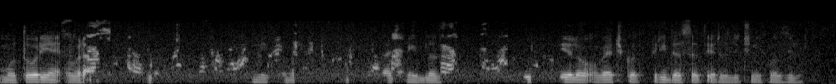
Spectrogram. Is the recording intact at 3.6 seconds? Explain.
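No. From 0.61 to 4.05 s the other side's voice leaks through, nearly as loud as the talker, likely from loudspeaker echo the canceller missed, showing as a second, overlapping harmonic pattern on a spectrogram. Speech is suppressed in double talk from 0.86 to 4.07 s, with dips of up to around 20 dB, likely because the canceller turned both voices down. The waveform shrinks in patches.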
